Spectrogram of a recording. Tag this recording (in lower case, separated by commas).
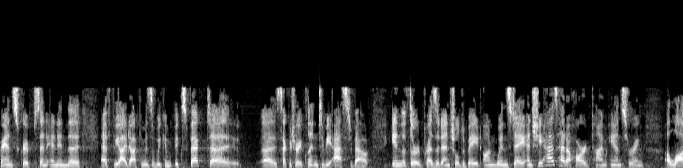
narration, speech, woman speaking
